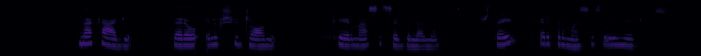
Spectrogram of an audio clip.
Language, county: Lithuanian, Panevėžys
